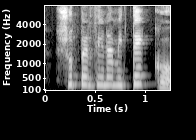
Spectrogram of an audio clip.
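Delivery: put-on high-pitched little boy's power cry; child's shout. A narrator's reading. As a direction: call it out high like a small superhero fan. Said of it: "φώναξε ο μικρός".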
